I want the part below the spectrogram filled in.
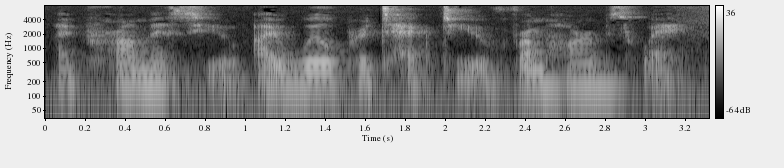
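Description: A woman voicing a tender pregnant teenage girl in detention, talking slowly and softly, now and then dropping to a whisper. Her voice is low and mellow. A faint hiss sits behind her. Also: completely flat delivery, gravelly, rough recording. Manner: soft, slow, some lines whispered. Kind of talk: stage monologue, letter to her unborn baby.

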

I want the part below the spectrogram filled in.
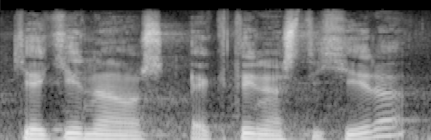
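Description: Man, preacher, sermon, dramatic storytelling, swings in pitch and volume, middle pitch, long hall reverb. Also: lively intonation, darkish tone.

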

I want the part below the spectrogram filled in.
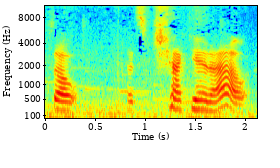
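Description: Bubbly woman vlogger over loud music. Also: on the high side, slow, rough recording. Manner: bubbly and gushing, excitable. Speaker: vlog host. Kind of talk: casual travel vlog. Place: small quiet cafe indoors.

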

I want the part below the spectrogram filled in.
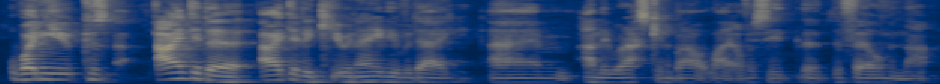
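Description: A man's voice: lowish voice, steady tone, fairly quick, fairly bright tone. Rambling man in his late twenties. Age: late 20s. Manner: rambling, self-interrupting storyteller. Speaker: podcast co-host. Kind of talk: casual chat.

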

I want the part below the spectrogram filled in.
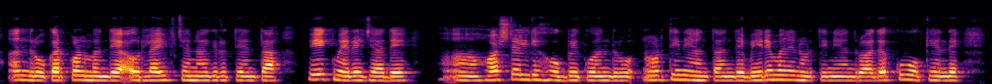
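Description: A woman's voice: mid-range voice, darkish tone, lightly acted. A woman voicing a resentful young husband who feels ignored, in a read-aloud story recap. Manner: bitter, complaining.

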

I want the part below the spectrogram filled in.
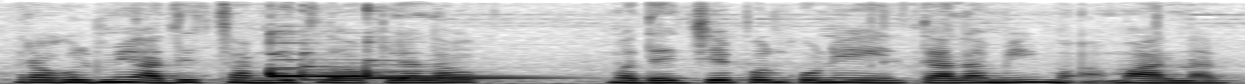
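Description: A woman's voice: medium pitch, flat delivery, a little fast, very noisy, lightly acted. A woman voicing a vengeful, possessive female ghost, by turns menacing and mournful, in a storybook reading. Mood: threatening.

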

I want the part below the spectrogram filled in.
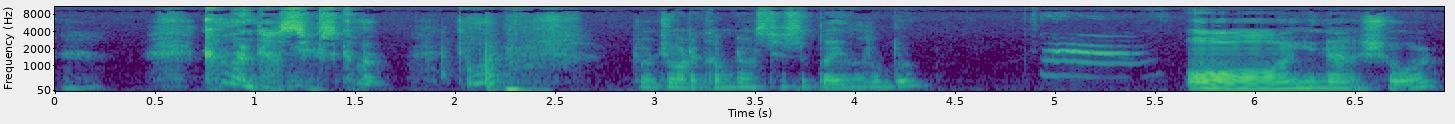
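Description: A man filming his cat at home and talking to it in soft, doting baby talk, often dropping to a whisper, recorded on a handheld phone in a carpeted basement. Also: a little high, very animated, moderate pace, husky. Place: carpeted house basement, indoors. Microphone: handheld phone camera.

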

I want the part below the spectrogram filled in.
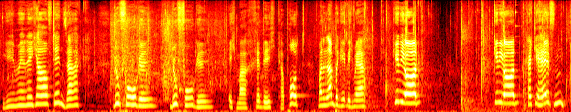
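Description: A man giving casual gameplay commentary as a let's play gamer, excitable and swearing at the game. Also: very high-pitched, unhurried. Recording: noisy game sound behind. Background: game gunfire and noise.

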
